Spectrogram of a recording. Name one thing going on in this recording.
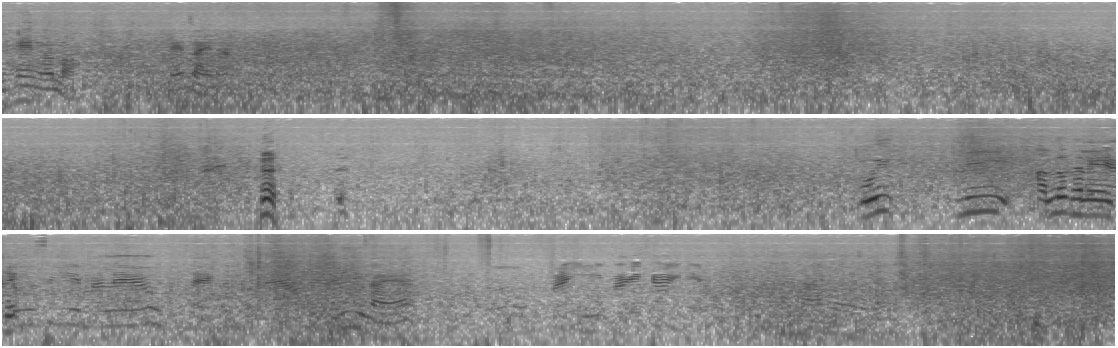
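Small waves wash up and break on the shore.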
